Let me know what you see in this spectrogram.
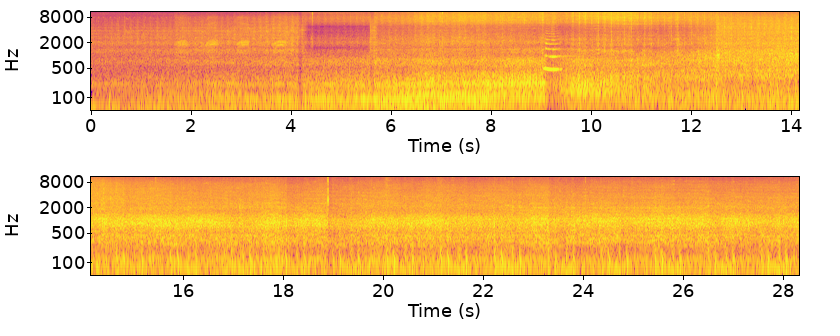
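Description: Diesel locomotive approaching with its engine running, getting louder, and giving a short horn toot as it passes about nine seconds in. A long rake of passenger coaches then rolls by with steady wheel-on-rail noise and clickety-clack over the rail joints.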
